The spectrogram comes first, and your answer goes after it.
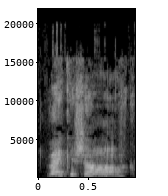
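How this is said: It is said in an attempted Welsh accent. "I might try it in Welsh"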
